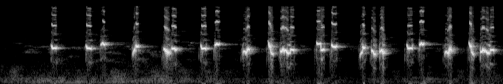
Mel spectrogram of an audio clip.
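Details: Yellow-vented bulbul song used as a lure to make other birds sing: bubbly whistled notes, often doubled, delivered in a lively, uneven series about three per second.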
